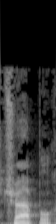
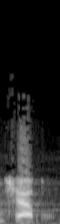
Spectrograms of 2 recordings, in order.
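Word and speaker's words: Chapell: It's Chapel, correct? Not Chappell? – That's right, yeah, Brian Chapel.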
